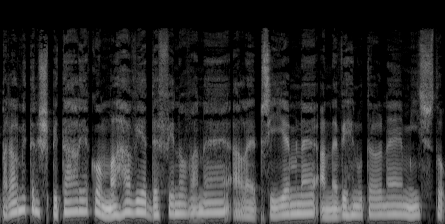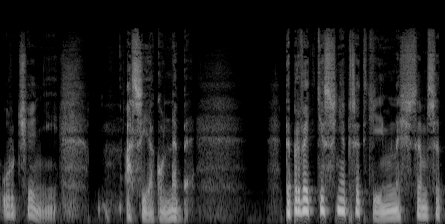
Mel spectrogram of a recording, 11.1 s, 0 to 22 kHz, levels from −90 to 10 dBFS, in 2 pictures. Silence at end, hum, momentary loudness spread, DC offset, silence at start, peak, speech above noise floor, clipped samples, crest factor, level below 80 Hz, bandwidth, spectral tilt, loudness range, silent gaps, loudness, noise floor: 0.05 s; none; 10 LU; under 0.1%; 0.05 s; -8 dBFS; 37 dB; under 0.1%; 20 dB; -52 dBFS; 14 kHz; -5.5 dB/octave; 5 LU; none; -28 LUFS; -65 dBFS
